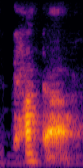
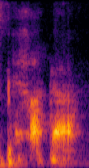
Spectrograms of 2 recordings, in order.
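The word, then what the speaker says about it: Kaká: Kaka. I'm sorry I uh I said I said his name wrong. There is an accent over the second a.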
